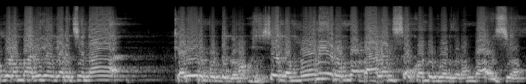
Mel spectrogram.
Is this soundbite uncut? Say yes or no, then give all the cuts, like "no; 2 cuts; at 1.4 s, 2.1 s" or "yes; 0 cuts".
yes; 0 cuts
